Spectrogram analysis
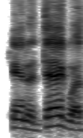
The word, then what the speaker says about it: Canandaigua: How the hell do you pronounce that? Canandaigua. Canandaigua. There you go. That's the New Yorker.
